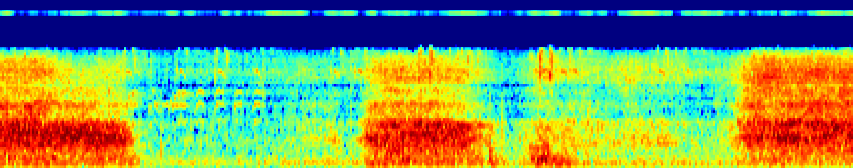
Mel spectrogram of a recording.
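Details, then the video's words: Elephant trumpeting: three harsh, blaring blasts about a second and a half each, broad and noisy across a wide range of pitch, separated by quieter pauses with faint background rustle. "Learn Trumpeting, Rumbling, and Roaring Sound Effects of Elephants"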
